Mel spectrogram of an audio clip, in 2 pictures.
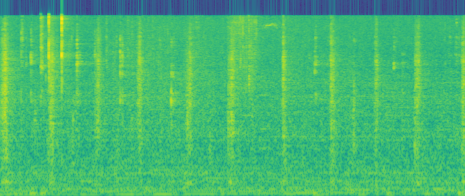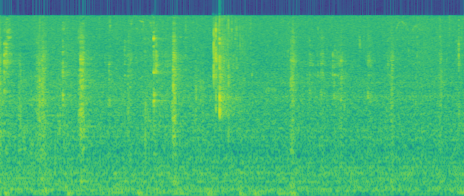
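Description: A person chewing food with wet mouth clicks and smacks, several a second and uneven, over a steady low drone that the eater puts down to construction work outside.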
